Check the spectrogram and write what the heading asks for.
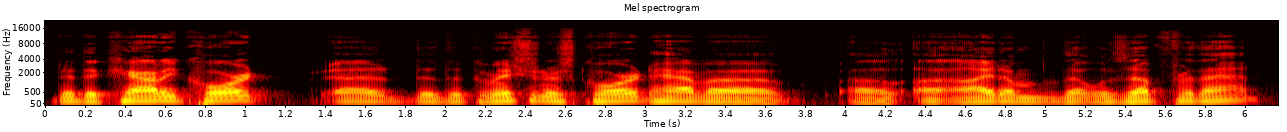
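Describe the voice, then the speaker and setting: A man's voice: mid-range voice, moderate pace, darkish tone. Rambling older male talk host. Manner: rambling, restarts often, wry and sarcastic. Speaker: live-stream talk host. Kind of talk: casual talk radio chat.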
